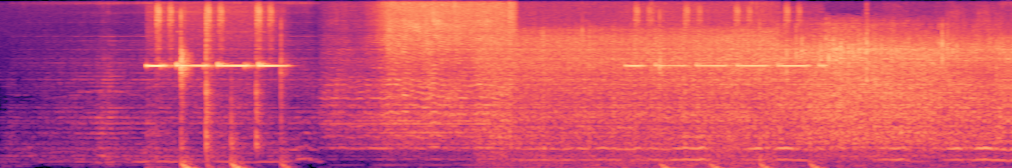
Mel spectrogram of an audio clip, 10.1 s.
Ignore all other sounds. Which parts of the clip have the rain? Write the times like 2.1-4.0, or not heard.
4.7-10.0.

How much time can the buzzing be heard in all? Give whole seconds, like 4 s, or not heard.
10 s.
